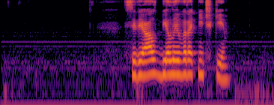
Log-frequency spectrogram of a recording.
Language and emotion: Russian, neutral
